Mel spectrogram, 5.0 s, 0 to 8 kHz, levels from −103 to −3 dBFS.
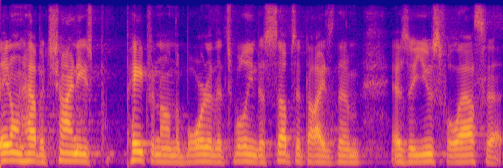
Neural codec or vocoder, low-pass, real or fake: none; 7.2 kHz; real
